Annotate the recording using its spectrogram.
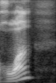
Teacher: dans roi, la combinaison o i forme un son unique proche de wa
